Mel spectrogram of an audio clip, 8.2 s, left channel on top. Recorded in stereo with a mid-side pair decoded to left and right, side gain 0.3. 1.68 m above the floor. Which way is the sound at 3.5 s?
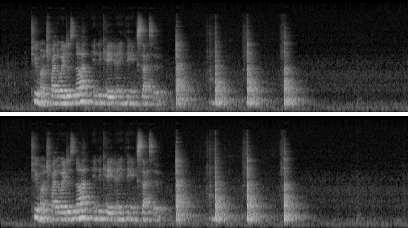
35° right.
